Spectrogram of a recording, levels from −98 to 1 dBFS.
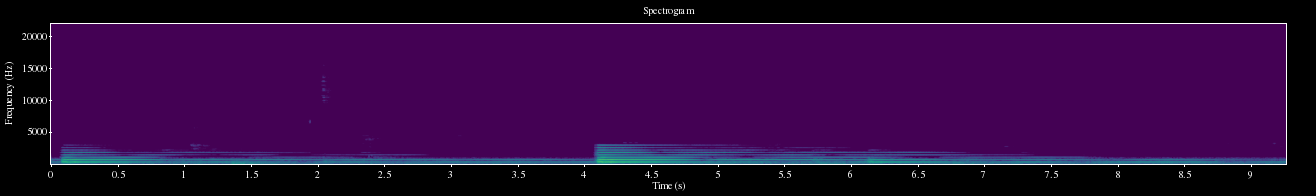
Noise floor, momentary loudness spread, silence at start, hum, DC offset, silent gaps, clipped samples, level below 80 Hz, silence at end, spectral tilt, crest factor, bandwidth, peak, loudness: -58 dBFS; 24 LU; 0 s; none; under 0.1%; none; under 0.1%; -68 dBFS; 0 s; -2 dB/octave; 20 dB; 3.2 kHz; -20 dBFS; -37 LUFS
